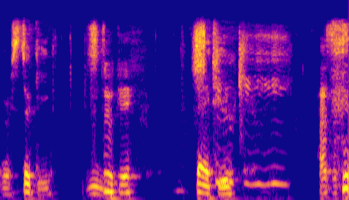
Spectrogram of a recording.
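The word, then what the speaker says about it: Stookey: I'm gonna say his last name wrong. Bob Stuckey or Stuckey. Stooky.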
